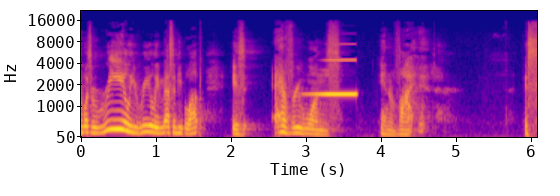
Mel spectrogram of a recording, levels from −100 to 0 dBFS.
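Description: Time-stretched section from 0.0 to 1.84 s: this speech recording runs at 1.62 times its normal pace with unchanged pitch, sounding rushed, likely from software dropping short pieces to shorten it. Loudspeaker feedback squeal from 2.93 to 3.70 s: a 1.5 kHz tone swells over roughly 0.4 s to about 5 dB above the speech as the microphone re-amplifies its own loudspeaker.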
